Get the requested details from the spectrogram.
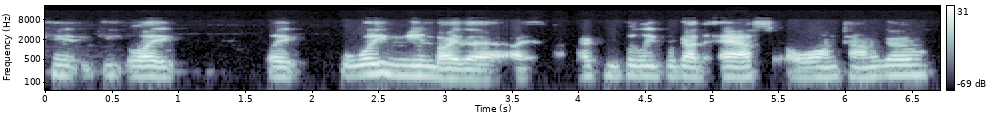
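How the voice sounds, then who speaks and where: A man's voice: fairly high pitch, steady tone, moderate pace, darkish tone, no echo, muffled recording. A man asking a question on a webinar video call, stumbling and hesitant. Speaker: webinar participant.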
